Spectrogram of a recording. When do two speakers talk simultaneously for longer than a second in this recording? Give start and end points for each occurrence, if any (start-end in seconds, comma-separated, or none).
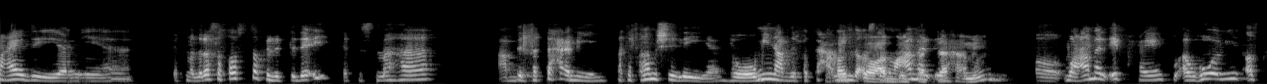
8.3-9.5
